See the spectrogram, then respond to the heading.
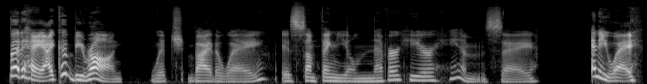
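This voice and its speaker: A woman playing a busy, bossy young storm-chase researcher in a video game, chatty and brisk as she gives instructions. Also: medium pitch, bright, forceful tone, no room sound, studio quality. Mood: candid, wry. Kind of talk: scripted game dialogue.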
